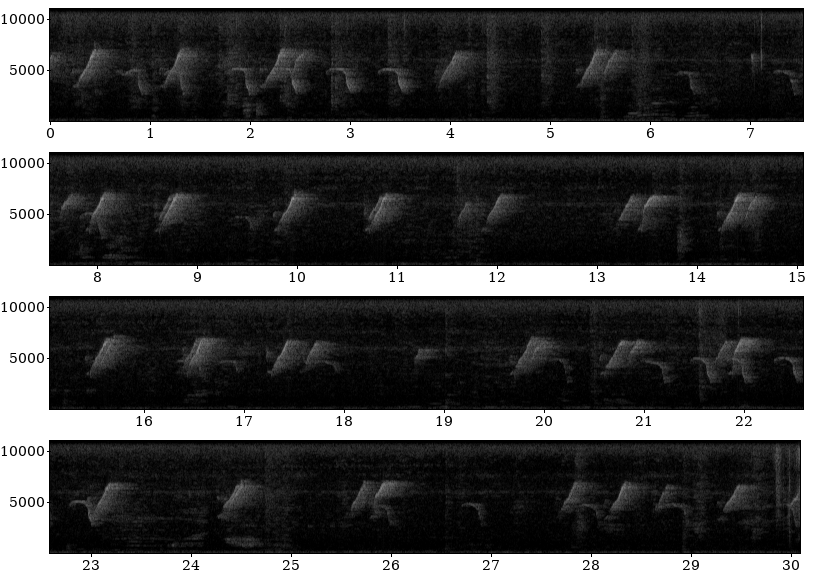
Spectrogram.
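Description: Faint, high chirps of a small bird repeating about once or twice a second, over a steady low hum.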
